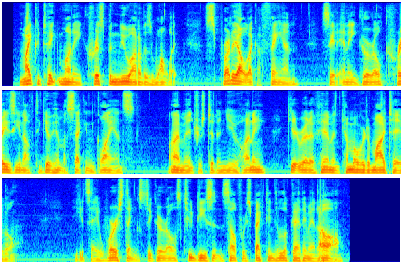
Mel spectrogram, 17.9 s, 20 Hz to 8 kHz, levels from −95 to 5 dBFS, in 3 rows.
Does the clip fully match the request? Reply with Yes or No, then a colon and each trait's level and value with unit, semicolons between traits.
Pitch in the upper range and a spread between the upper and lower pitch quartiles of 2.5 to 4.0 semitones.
No: very low, 85 Hz; average, 2.8 semitones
